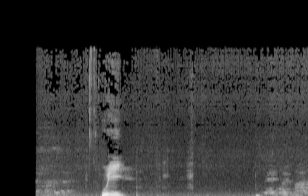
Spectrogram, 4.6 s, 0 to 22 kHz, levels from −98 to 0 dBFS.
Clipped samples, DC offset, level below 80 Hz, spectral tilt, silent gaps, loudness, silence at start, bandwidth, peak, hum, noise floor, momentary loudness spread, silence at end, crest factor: under 0.1%; under 0.1%; -50 dBFS; -6 dB/octave; none; -16 LUFS; 0.85 s; 17 kHz; -2 dBFS; none; -53 dBFS; 27 LU; 0.05 s; 22 dB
